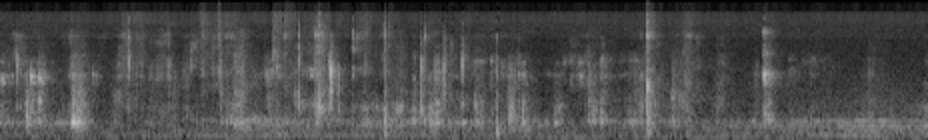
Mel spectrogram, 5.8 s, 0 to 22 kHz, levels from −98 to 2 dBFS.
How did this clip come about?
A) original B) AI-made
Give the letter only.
A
